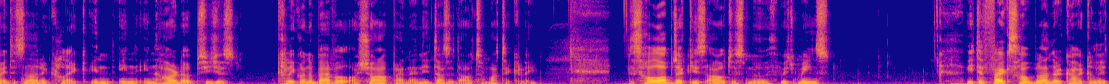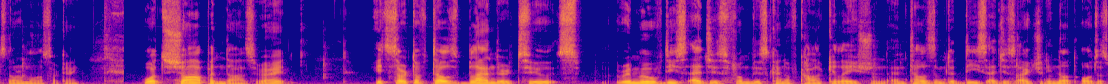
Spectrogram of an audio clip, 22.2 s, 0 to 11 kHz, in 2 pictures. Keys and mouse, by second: 11.3 middle click, 14.3-15.0 shift+middle drag, 19.1 middle click, 19.7-20.0 shift+middle drag, 21.2-21.6 shift+middle drag.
